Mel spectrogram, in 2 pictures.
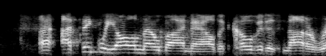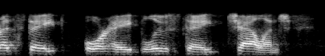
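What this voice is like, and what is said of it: Noticeably different regional accent. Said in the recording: “I'm the ... with a slightly different accent.”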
